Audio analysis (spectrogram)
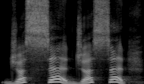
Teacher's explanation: you just said it nope it's dropped just said just said these two words linking together a single s sound there's no stop and restart of that sound it just links them together you just said it you just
